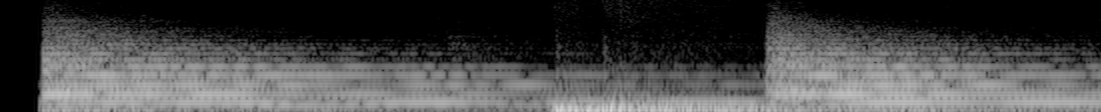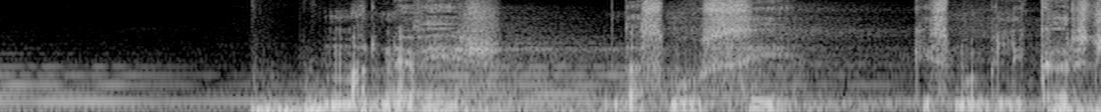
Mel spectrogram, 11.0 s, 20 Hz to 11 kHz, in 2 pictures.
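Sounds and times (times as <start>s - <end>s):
large bell ringing: 0.2s - 10.4s.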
